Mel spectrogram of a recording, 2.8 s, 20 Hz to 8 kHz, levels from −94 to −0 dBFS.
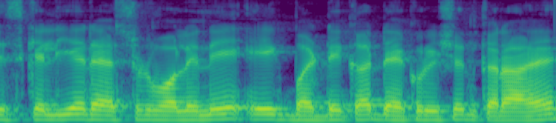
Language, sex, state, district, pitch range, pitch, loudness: Hindi, male, Bihar, West Champaran, 110-125 Hz, 115 Hz, -18 LUFS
